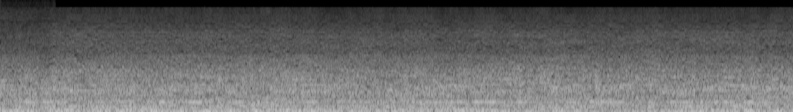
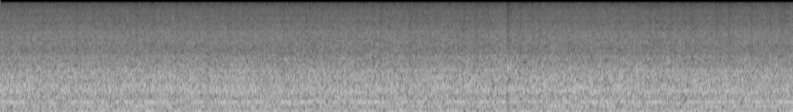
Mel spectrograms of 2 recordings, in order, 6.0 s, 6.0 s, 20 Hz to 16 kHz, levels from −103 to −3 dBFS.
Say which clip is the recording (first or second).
second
